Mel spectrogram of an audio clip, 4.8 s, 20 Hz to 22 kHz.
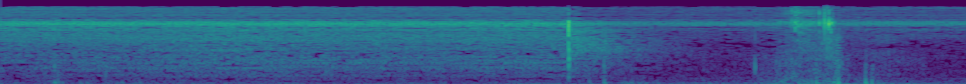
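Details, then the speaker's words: KrAZ-255B truck tyre (1300x530x533) during fitting: steady sharp hiss of escaping air for a few seconds, then cuts off as the inner tube seats. "o słychać że ucieka powietrze"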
